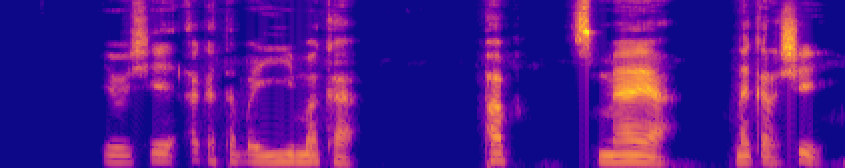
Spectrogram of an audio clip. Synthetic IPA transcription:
jo˨ʃe˦ʔa˦ka˨tɐ˦ɓa˨jiː˦mɐ˦ka˨ | pɐ˦p̚ | sma˦ja˨ | na˨˦kʼɐ˨ɾʃe˦

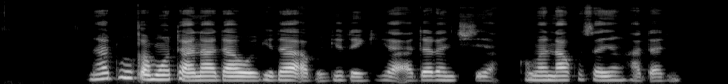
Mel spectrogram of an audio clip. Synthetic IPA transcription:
na˦tuː˦kʼa˨moː˦taː˨naː˦daː˦wɔ˦rɡʲɪ˦daː˦ʔa˨bʊ˨ɡʲi˦da˨ɡʲɪ˦jaː˦ʔa˨dɐ˦ɽɐ˦nt͡ʃɪ˦jaː˨kʷʊ˦ma˦na˦kʷʊ˦sa˦jɪ˦ŋɦa˦dɐ˨ɾiː˦

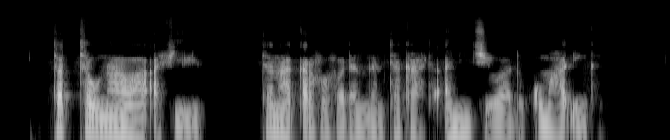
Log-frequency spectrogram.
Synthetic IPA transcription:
tɐ˦tʰːa˨wnaː˦waː˦ʔa̰˨ɸiː˦liː˦ | tɐ˦naː˨kʼɐ˦rɸa˨ɸa˨dɐ˨ŋɡɐ˨ntʰɐ˦kaː˨tʰa̰˨ʔa˦mɪ˨nt͡ʃeː˦˨waː˦da˨kʷʊ˦ma˦ɦa˦ɗɪ˨ŋkʰa˦j

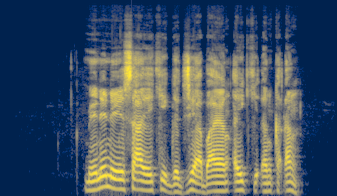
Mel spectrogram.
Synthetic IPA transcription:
meː˨neː˦neː˨ja˦saː˦˨jɐ˦kʲeː˨ɡɐ˨d͡ʒɪ˦jaː˨baː˦jɐ˦ŋʔa˦jkʲiː˨ɗɐ˦ŋkɐ˨ɗɐ˦ŋ

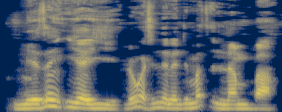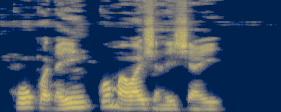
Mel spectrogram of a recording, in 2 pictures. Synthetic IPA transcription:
meː˨zɐ˦˨ŋʔɪ˦ja˨ji˦loː˦kɐ˨t͡ʃɪ˦nda˨na˦d͡ʒi˦mɐ˦sʼɪ˨nlɐ˦mbaː˨ | kʷoː˦kʷɐ˨ɗɐ˨jɪ˦ŋkʷoː˦maː˨waː˦ʃa˨ha˦jʃaː˨jeː˦

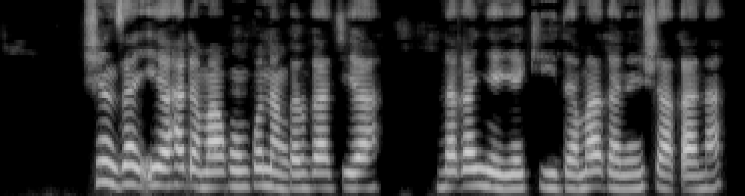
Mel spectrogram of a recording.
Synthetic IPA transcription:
ʃɪ˦nzɐ˦˨ŋʔɪ˦ja˨ɦa˦ɗa˨maː˦ɡʷʊ˦ŋɡʷʊ˦nɐ˨ŋɡɐ˦rɡaː˦d͡ʒɪ˦jaː˦ | na˦ɡɐ˦ɲje˨jɐ˦kʲʰiː˨da˨maː˦ɡɐ˨nɪ˦nʃaː˨kʼaː˦naː˦

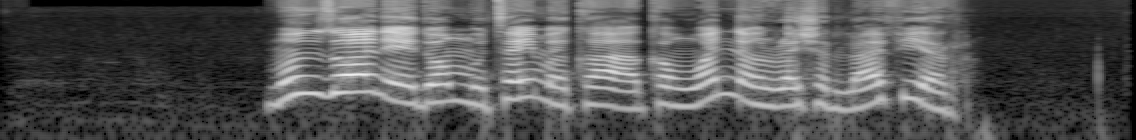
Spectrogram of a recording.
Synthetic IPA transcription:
mʊ˦nzoː˦neː˨dɔ˦mːu˨ta˦jmɐ˨kaː˦ʔa˨kɐ˦˨ŋwɐ˦nːɐ˨nɽɐ˦ʃɛ˨nlaː˦ɸɪ˦jɐ˨r

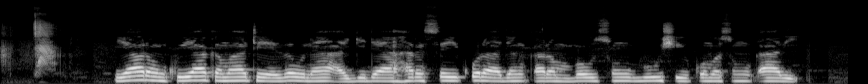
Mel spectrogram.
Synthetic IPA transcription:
jaː˦ɽɐ˨ŋkʷu˦jaː˦kaː˨maː˦ta˨ja˨za˦˨wnaː˦ʔa˨ɡʲɪ˦daː˦ɦa˦rsa˦jkʷʼʊ˦ɽaː˨d͡ʒɛ˦ŋkʼɐ˨ɽɐ˦mbɐ˦wsʊ˦mbuː˦ʃiː˨kʷʊ˦ma˦sʊ˦ŋkʼaː˦ɽeː˨

